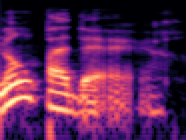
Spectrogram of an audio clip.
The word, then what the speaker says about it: lampadaire: Un lampadaire. Final not pronounced. Un lampadaire.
